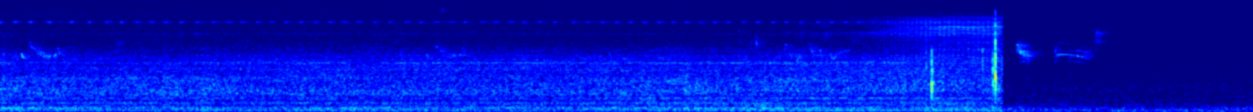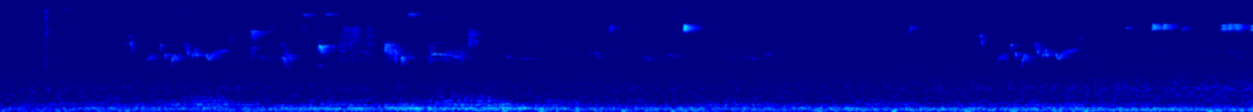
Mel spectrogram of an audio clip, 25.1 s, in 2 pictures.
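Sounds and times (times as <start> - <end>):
birds chirping: 0.0 - 10.0
steady low rumble: 0.0 - 10.0.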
